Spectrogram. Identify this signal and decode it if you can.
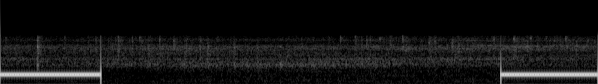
Ringback tone (North America), 440 + 480 Hz.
